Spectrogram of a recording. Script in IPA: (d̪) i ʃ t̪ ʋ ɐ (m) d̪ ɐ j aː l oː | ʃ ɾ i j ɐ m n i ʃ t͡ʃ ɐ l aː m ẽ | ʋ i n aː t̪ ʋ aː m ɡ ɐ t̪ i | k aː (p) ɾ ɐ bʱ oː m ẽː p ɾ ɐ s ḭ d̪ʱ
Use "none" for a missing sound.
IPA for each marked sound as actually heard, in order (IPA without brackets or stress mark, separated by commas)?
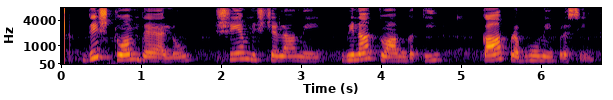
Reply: d̪, m, p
